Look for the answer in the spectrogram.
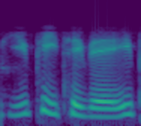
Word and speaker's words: UPtv: Well, oh no, here comes UPTV, Pam and I go back and forth on the proper pronunciation of the network name, but it is Up TV.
